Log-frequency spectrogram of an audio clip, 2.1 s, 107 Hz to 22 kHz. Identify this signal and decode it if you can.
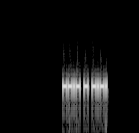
Morse code, heard as a keyed tone, about 56 wpm, 700 Hz. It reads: QTC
